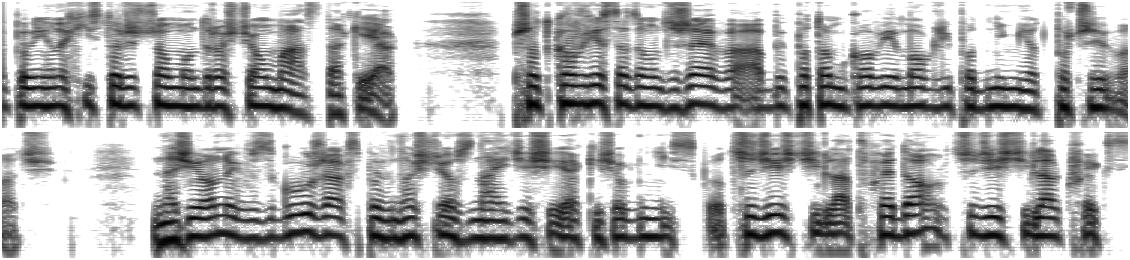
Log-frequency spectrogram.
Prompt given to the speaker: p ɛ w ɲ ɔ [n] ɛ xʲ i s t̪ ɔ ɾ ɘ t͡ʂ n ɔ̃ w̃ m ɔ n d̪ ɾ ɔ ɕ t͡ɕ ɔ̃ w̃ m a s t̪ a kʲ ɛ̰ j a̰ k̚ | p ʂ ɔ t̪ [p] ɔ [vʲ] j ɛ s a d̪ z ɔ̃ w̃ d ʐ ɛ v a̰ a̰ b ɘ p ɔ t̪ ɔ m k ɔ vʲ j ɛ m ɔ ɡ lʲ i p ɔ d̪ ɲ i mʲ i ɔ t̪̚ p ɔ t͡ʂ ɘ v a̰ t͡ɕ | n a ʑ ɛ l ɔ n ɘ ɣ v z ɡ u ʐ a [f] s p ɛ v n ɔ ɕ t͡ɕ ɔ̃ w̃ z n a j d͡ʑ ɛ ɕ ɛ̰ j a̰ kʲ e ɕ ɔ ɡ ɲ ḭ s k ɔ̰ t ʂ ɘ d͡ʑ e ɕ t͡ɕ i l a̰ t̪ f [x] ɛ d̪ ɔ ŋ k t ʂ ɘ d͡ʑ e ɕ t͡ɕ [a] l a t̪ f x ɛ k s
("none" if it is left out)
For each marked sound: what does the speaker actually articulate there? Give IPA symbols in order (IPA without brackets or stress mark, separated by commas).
n, k, vʲ, x, x, i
